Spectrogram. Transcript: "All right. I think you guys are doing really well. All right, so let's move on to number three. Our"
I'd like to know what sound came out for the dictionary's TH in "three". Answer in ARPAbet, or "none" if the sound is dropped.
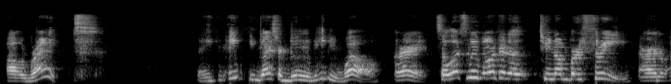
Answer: TH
